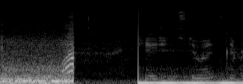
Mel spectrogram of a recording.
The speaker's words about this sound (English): God, listen to it. Yeah, it's a great engine that GM sells.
